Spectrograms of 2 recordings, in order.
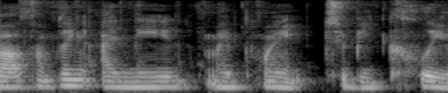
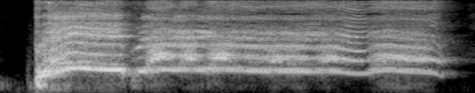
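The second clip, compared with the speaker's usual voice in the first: put-on yelling voice; 7 dB louder than usual. Retelling a conversation with a partner who says what: imitating own yelling. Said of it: "So I have to fucking yell".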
